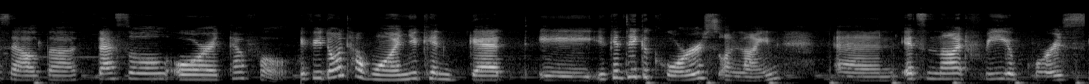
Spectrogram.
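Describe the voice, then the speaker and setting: Upbeat Filipina teacher vlogging. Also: female voice, on the high side, sharp tone. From Philippines. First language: Tagalog. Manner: chatty, upbeat, addresses viewers as guys. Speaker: online English teacher and vlogger. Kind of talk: casual talk to camera.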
